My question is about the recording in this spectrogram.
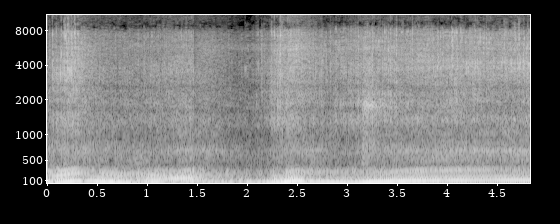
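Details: Cutlass V8 revving up and settling with a deep, steady exhaust note; the earlier noise, feared to be a spun bearing, was headers rattling in the fenders, fixed by moving the pipes out; now no rattle, engine healthy.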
